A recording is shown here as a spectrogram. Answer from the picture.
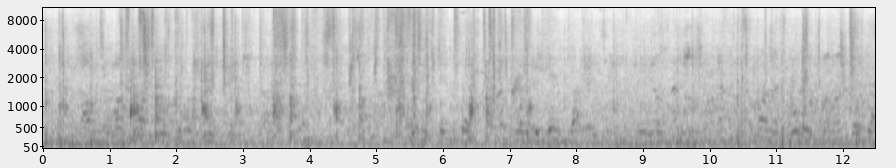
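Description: A one-wall handball rally: a rubber handball smacking off players' hands and the concrete wall in a run of sharp hits, with sneakers shuffling and scuffing on the court.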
